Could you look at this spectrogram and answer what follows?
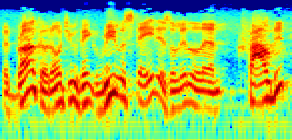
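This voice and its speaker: An actor playing a pompous, fussy middle-aged uncle and boss in American old-time radio comedy, blustery and hemming, with an American accent. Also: male voice, mid-range voice, sing-song, brisk, lo-fi sound, natural voice. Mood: doubtful. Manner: blustery, hemming, with chuckles and muttered asides. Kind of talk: 1940s-50s American radio comedy acting.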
